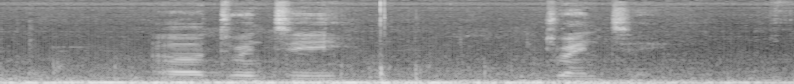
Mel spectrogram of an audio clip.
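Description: A car rumbling along a badly damaged federal road in Aguata, Anambra, a heavy low engine and tyre drone running throughout under a voice speaking in short bursts.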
